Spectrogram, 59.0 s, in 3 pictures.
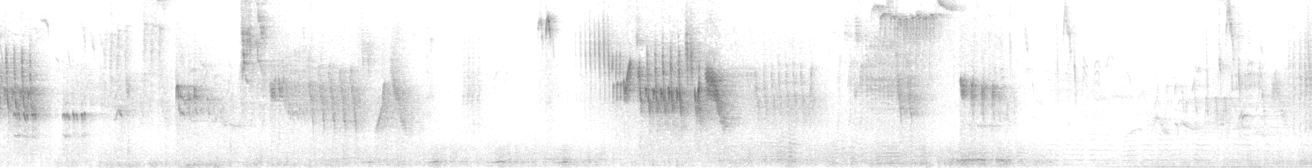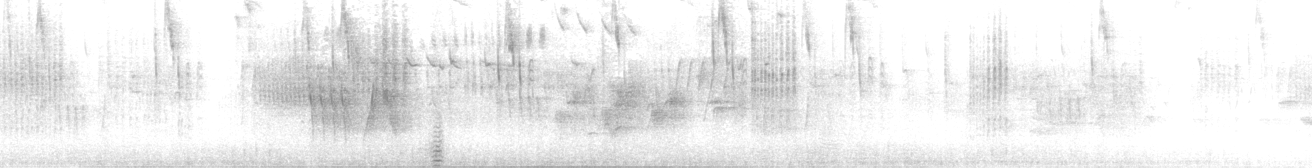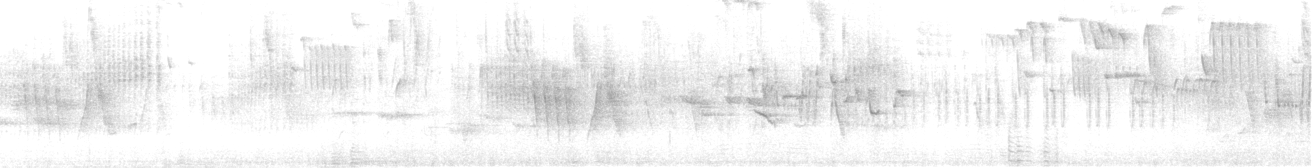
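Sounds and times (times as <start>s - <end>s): songbirds chirping: 0.0s - 59.0s
low steady hum: 16.9s - 39.5s.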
